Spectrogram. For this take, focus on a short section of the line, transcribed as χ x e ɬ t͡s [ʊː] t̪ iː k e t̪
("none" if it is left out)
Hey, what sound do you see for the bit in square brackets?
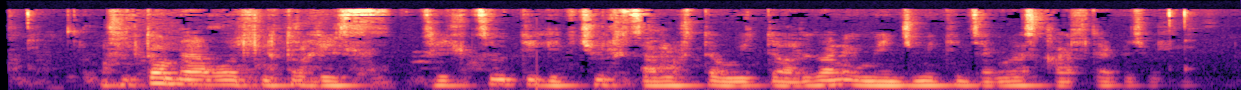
uː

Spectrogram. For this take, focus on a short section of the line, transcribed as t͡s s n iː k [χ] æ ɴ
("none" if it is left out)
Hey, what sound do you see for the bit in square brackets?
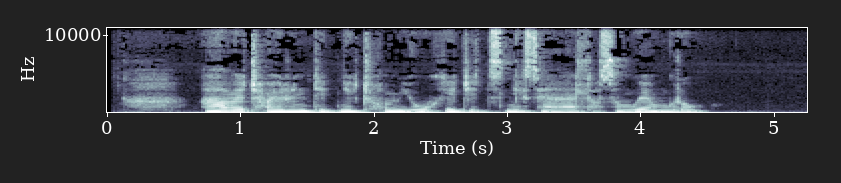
s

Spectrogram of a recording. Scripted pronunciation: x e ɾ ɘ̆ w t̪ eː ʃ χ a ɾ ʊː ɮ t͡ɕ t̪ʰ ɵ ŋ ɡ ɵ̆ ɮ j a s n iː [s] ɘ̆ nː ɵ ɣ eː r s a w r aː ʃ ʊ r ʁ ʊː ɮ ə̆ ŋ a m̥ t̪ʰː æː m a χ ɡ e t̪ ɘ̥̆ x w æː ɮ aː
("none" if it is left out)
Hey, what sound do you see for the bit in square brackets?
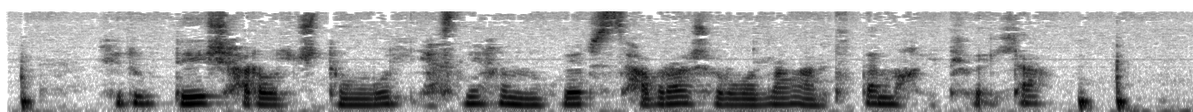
χ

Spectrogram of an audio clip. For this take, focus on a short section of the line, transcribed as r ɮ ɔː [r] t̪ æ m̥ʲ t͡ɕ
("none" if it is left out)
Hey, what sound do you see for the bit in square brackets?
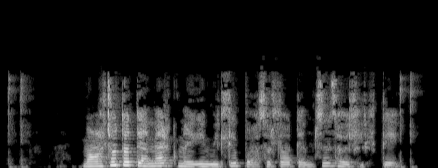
none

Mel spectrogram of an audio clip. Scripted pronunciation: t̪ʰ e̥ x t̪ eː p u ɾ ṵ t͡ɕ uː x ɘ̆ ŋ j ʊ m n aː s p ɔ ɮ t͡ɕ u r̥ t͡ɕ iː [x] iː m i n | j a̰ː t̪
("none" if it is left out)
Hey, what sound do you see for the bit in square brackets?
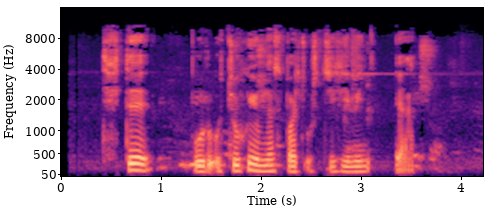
x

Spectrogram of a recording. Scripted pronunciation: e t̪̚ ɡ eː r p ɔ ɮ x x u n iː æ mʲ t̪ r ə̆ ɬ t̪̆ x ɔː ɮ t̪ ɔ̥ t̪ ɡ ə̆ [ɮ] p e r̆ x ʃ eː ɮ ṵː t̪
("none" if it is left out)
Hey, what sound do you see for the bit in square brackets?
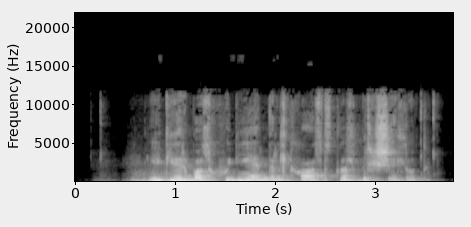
ɮ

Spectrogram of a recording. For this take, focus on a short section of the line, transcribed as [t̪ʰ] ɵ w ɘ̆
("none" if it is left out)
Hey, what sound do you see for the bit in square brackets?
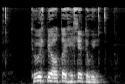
t̪ʰ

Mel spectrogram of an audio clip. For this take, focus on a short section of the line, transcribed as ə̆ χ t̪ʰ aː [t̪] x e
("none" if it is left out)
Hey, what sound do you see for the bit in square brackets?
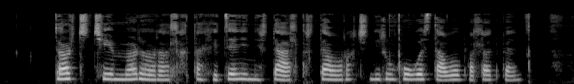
none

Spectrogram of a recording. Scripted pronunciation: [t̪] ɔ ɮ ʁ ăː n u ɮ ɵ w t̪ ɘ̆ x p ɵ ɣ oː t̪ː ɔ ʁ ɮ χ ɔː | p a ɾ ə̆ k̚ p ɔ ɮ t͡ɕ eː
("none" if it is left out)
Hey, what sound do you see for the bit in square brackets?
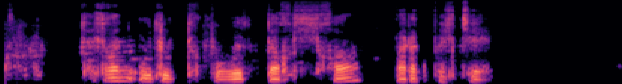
t̪ʰ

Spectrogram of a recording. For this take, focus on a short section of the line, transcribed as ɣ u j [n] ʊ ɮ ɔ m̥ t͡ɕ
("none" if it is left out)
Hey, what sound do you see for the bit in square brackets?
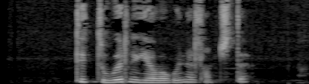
n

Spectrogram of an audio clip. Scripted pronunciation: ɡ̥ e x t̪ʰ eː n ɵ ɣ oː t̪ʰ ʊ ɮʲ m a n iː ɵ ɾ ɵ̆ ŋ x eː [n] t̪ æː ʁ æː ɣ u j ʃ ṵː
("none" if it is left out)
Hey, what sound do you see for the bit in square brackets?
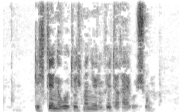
none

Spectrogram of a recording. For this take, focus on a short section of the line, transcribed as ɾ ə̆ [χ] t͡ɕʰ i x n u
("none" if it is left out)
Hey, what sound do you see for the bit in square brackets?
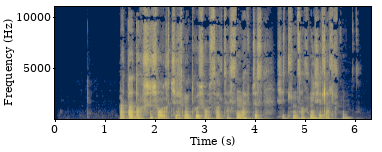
χ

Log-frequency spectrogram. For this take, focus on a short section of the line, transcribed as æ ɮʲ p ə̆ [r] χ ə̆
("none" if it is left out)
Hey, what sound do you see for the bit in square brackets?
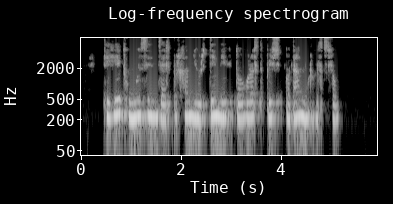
r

